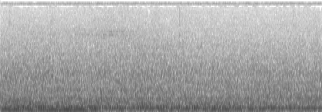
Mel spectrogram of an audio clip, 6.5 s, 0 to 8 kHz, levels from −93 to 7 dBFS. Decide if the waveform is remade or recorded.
recorded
